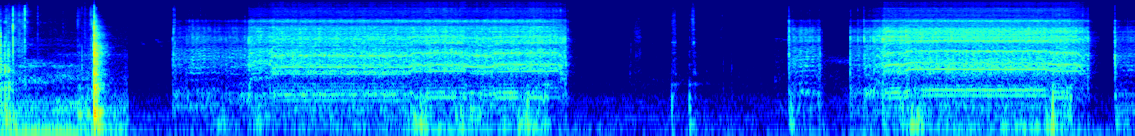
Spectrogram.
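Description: A drill press bores a hole through a part during an enclosure build, two long steady whining runs of several seconds each, separated by a short silent pause and a few sharp clicks and knocks, close up with no talking.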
